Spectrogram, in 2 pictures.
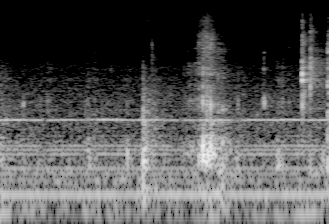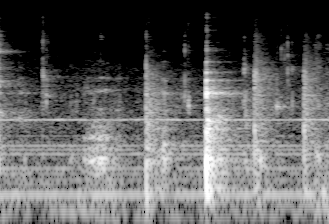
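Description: Spoon scraping and clinking against a soup bowl in scattered short taps, the loudest clink about five seconds in.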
